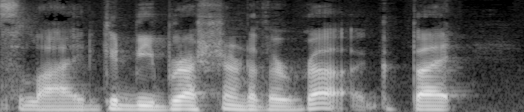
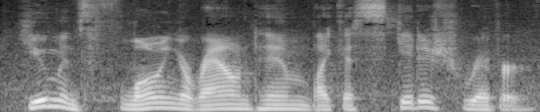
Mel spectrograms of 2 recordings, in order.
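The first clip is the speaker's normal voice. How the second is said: usual speaking voice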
